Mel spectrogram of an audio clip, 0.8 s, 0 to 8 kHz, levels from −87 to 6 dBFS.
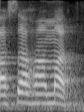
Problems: none marked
